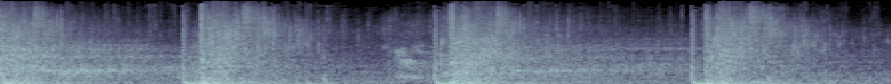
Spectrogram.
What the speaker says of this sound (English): Like fucking explosions.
